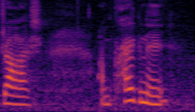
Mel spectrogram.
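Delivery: hushed, soft whisper, barely voiced, close. Retelling telling a partner the news: retelling a whisper. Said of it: "I whispered in his ear".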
